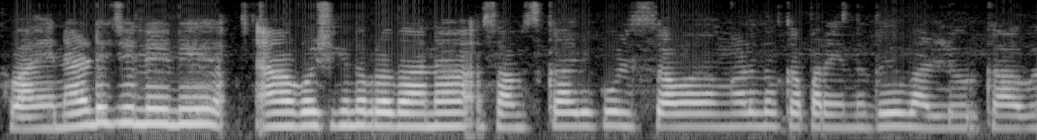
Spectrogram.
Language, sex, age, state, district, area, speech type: Malayalam, female, 45-60, Kerala, Wayanad, rural, spontaneous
